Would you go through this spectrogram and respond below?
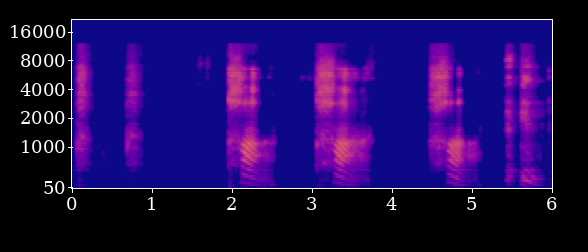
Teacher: comes from the back of your throat so it's kind of like your throat is puffing air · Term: Indian K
